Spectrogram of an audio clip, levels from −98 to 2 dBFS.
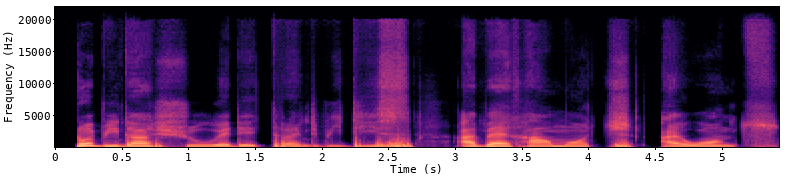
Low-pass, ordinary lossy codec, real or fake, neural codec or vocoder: none; none; fake; autoencoder, 48 kHz, 128 numbers a frame, DAC-VAE, trained on Japanese speech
